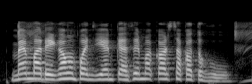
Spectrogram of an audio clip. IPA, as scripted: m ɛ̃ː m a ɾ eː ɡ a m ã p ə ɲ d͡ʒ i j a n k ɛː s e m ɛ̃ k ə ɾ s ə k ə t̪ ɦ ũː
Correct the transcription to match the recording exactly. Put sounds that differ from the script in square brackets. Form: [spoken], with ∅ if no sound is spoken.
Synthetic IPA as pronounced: m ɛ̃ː m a ɾ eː ɡ a m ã p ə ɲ d͡ʒ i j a n k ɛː s e m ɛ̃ k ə ɾ s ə k ə t̪ ɦ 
